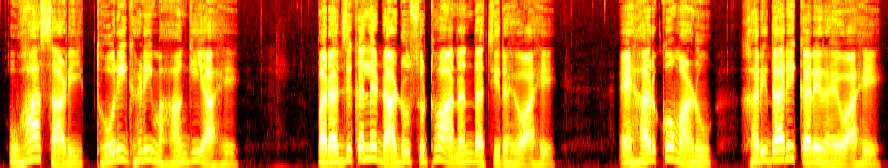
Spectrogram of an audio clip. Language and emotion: Sindhi, neutral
